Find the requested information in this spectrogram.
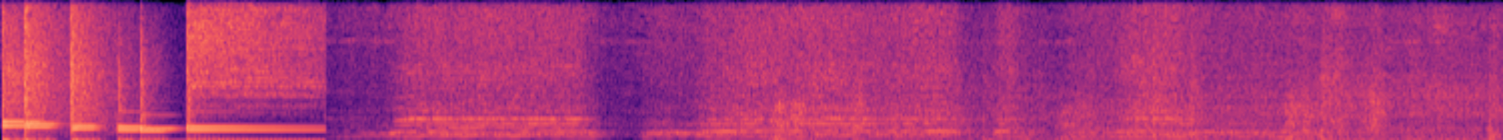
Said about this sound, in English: You're on board the train to hell.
